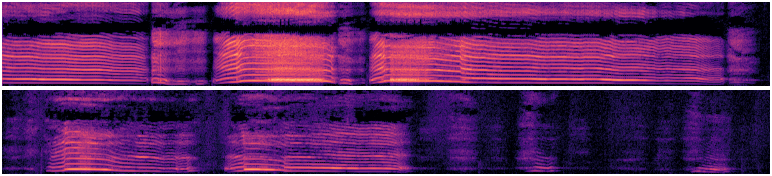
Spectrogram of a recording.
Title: Baby Cry Long - Free Sound Effects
